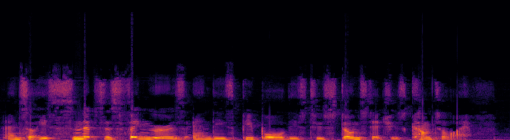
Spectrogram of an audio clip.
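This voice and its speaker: A woman telling a rambling, animated joke story with many restarts. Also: lowish voice, a little slow.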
